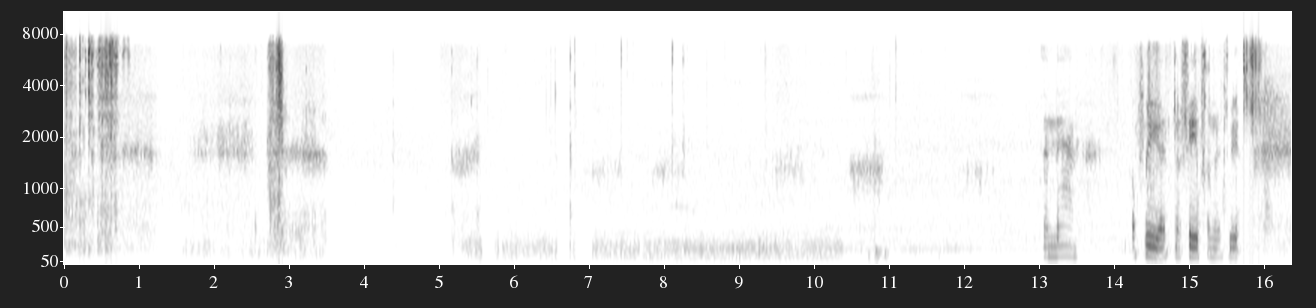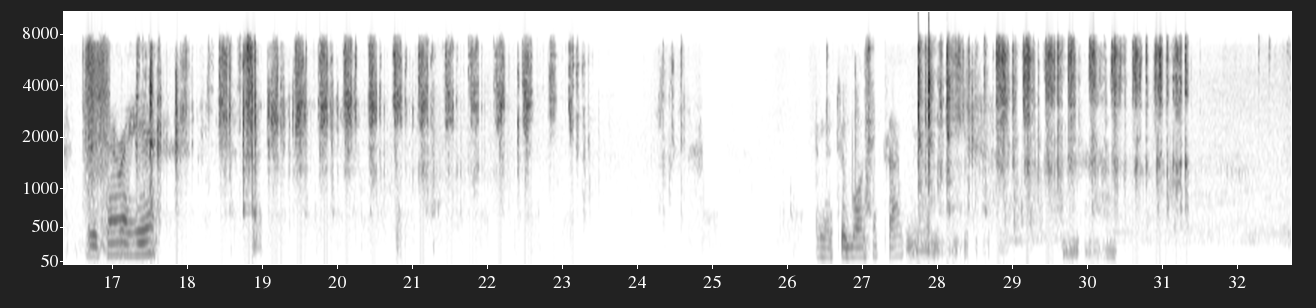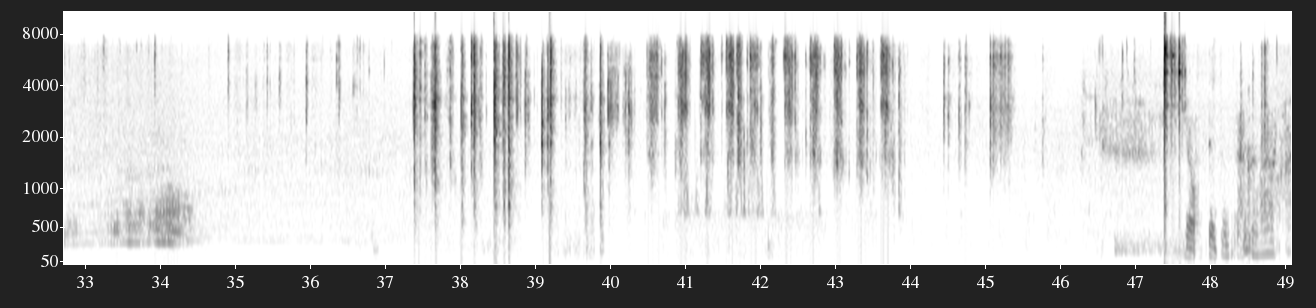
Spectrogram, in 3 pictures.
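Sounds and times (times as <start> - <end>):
ratchet wrench clicking: 15.2 - 16.0, 27.8 - 31.4, 37.4 - 45.4.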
